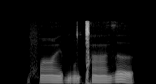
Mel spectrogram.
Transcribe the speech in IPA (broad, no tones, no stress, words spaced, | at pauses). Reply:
fɑ̃ːɪ̯bũǀã ðə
